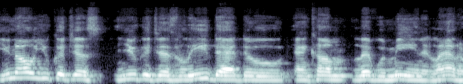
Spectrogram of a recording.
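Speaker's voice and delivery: ordinary talk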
